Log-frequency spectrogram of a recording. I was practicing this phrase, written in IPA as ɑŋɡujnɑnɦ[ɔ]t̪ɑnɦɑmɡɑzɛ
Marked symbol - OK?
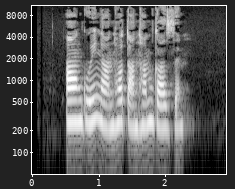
yes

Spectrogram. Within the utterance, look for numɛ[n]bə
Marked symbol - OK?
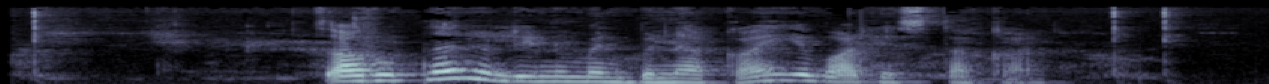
yes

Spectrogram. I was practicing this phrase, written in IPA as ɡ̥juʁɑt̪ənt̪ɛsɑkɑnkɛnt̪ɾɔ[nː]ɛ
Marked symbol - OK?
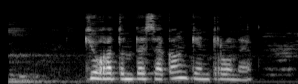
no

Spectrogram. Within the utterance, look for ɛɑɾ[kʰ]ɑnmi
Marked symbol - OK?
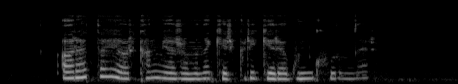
yes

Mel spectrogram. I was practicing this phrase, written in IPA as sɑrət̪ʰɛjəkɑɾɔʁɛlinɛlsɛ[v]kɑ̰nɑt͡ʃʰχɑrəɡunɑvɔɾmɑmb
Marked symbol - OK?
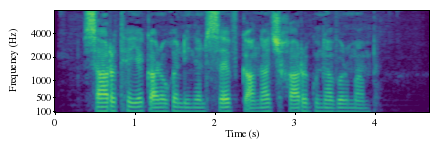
yes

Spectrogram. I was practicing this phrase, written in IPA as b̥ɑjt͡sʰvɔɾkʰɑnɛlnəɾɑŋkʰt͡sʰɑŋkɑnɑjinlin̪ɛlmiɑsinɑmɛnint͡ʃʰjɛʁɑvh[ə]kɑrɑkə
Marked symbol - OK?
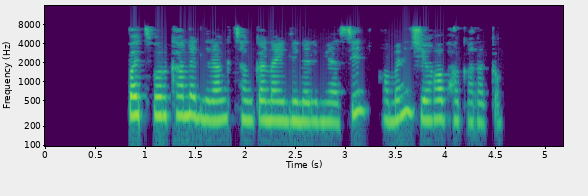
no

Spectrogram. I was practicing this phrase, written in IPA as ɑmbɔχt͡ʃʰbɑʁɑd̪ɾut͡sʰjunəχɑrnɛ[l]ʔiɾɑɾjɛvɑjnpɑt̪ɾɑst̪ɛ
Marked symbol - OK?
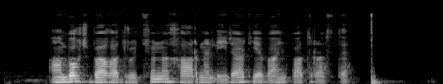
yes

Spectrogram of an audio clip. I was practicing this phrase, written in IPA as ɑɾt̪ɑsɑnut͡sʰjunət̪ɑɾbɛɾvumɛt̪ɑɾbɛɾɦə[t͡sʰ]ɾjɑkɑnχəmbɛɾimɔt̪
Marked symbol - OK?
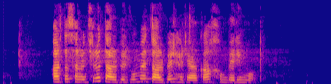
no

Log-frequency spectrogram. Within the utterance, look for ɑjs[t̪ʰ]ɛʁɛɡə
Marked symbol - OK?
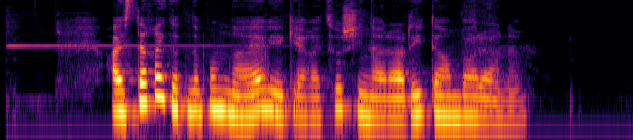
no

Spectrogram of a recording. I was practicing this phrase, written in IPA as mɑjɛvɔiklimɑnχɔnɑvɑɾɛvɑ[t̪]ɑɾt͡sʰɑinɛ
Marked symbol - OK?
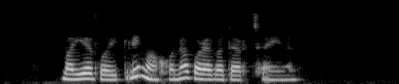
no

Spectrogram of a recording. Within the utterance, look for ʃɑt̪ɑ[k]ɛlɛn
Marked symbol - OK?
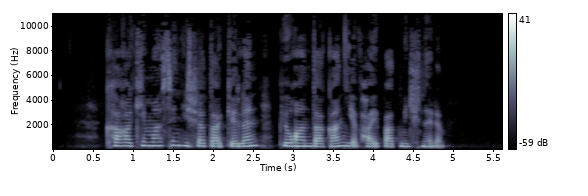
yes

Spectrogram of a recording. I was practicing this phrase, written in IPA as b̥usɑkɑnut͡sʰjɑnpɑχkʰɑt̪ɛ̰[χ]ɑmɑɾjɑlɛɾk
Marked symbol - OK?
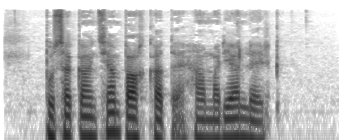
no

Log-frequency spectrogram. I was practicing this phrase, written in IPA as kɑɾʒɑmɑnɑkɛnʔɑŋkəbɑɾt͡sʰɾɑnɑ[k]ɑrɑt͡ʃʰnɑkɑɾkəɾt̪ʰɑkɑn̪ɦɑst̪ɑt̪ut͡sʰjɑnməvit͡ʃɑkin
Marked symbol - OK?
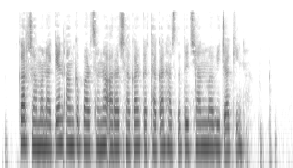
no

